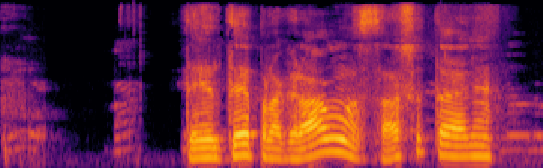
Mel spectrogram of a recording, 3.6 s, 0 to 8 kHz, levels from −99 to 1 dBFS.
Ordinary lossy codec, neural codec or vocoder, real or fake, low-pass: AAC, 32 kbps; none; real; 7.2 kHz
